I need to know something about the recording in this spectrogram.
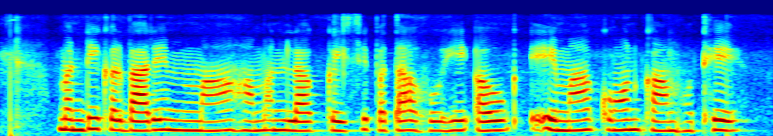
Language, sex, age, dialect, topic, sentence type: Chhattisgarhi, female, 18-24, Northern/Bhandar, agriculture, question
